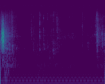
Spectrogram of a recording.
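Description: Faint, scattered clicks of a computer keyboard being typed on, over a steady low electrical hum.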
